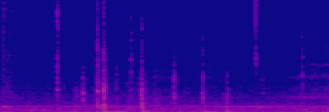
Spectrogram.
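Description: Near-silent room tone with a faint steady hum and a handful of faint, scattered clicks from a computer being operated.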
